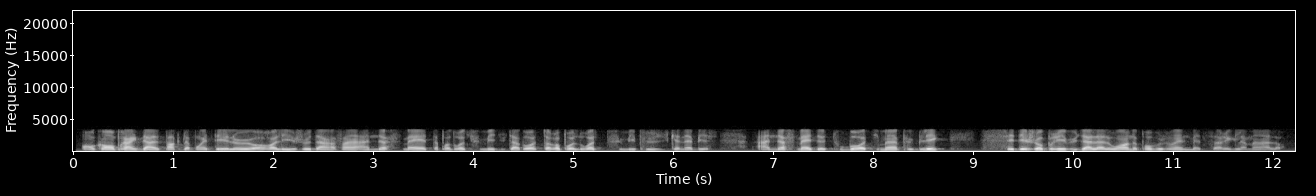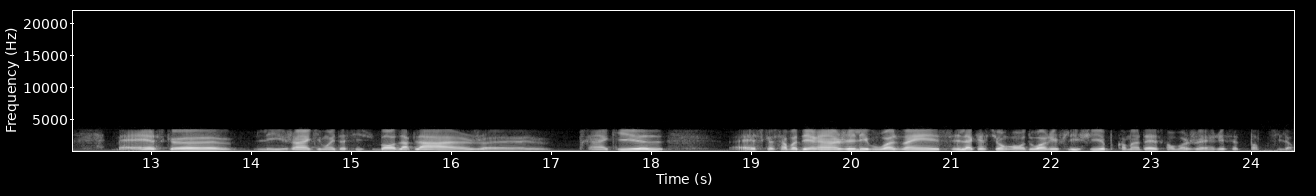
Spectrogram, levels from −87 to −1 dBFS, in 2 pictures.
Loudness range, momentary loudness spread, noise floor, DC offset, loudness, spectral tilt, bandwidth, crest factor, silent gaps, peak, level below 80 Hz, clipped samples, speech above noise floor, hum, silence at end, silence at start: 5 LU; 15 LU; -50 dBFS; under 0.1%; -24 LUFS; -8 dB/octave; 3.6 kHz; 20 dB; none; -4 dBFS; -52 dBFS; under 0.1%; 26 dB; 60 Hz at -50 dBFS; 0 s; 0.1 s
